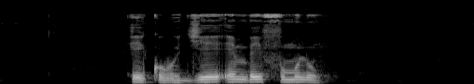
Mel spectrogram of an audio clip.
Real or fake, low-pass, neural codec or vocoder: real; 10.8 kHz; none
